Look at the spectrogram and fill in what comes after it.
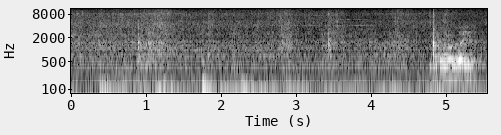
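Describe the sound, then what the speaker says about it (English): Dry spices sauteing in butter and oil in a pot for tom yum hotpot broth, a soft steady sizzle with occasional stirring scrapes and clinks, close up, a brief voice near the end. "from sauteing this dry with butter and oil"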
